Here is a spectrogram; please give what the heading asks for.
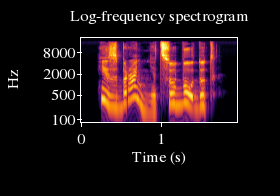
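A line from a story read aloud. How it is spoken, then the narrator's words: Angry exhale. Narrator (Russian): зло выдохнула Корнелия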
